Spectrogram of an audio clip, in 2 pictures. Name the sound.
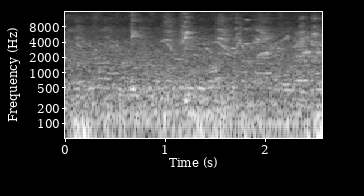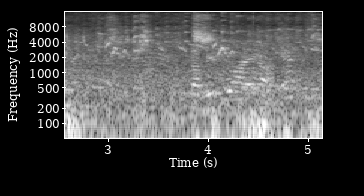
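birds chirping at a pet market near CSMT station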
